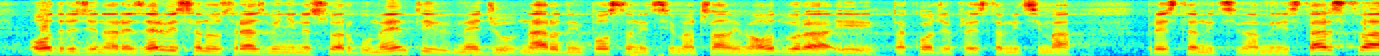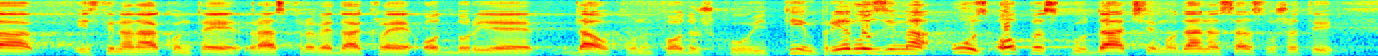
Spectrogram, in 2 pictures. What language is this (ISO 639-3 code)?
srp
